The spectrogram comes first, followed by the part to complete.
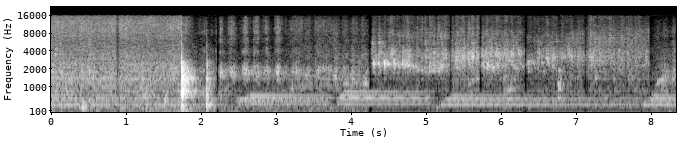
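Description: Manual toothbrushes scrubbing teeth, a soft scratchy sound, under background music of held chords that change every second or so. A single short sharp knock comes just before two seconds in.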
